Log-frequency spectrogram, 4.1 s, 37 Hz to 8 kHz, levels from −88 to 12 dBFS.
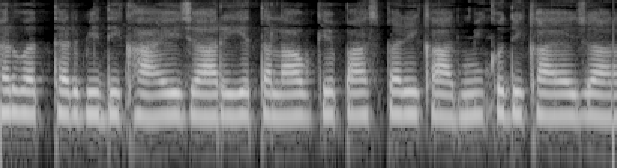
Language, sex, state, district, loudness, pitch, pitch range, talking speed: Hindi, female, Odisha, Khordha, -14 LUFS, 200 Hz, 195-205 Hz, 235 wpm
